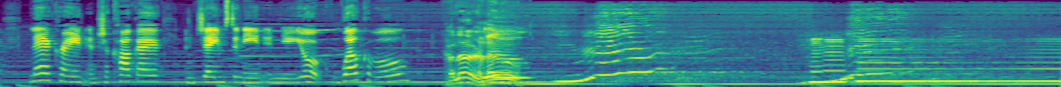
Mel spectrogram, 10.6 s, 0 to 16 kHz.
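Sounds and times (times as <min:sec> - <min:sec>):
speech: 0:00.3 - 0:06.3
long swooping whale-inspired tones sliding upward: 0:02.9 - 0:10.6.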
